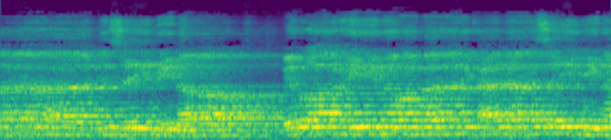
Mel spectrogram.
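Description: Religious chanting by a voice in a large mosque prayer hall, long held melodic notes with a short break about three seconds in.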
